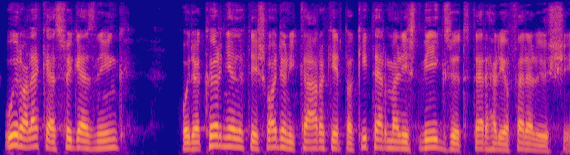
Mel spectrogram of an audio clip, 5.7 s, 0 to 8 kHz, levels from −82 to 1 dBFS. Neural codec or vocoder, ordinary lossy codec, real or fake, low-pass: codec, 16 kHz, 4.8 kbps, FACodec; none; fake; none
